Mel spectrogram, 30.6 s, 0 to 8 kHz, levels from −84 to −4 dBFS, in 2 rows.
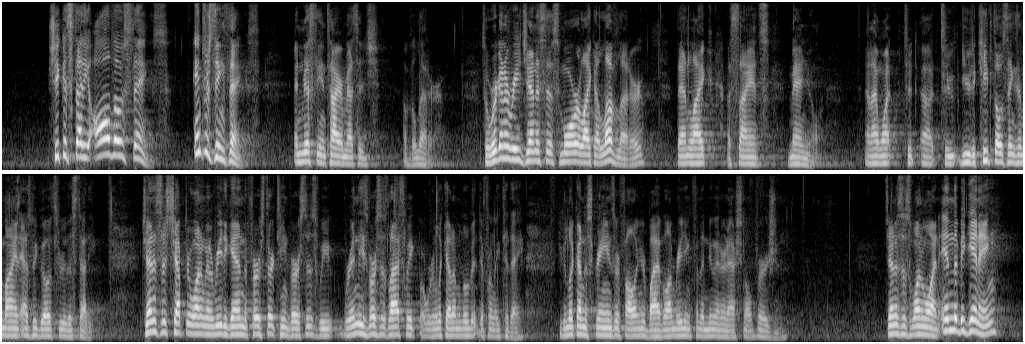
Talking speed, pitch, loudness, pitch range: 205 wpm, 130 Hz, -20 LUFS, 115-150 Hz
